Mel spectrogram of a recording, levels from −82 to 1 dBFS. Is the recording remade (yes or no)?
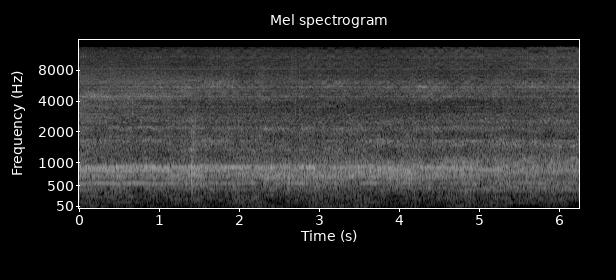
yes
